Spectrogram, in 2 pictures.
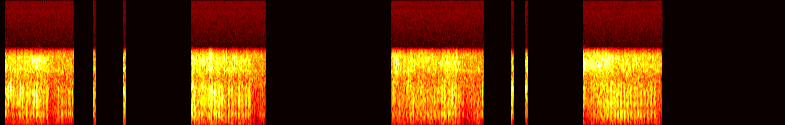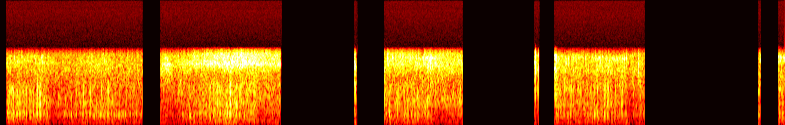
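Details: Morris the house cat purring in separate bursts of about a second each, broken by silent gaps, the rough humming rising and falling with each breath across the stretch.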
